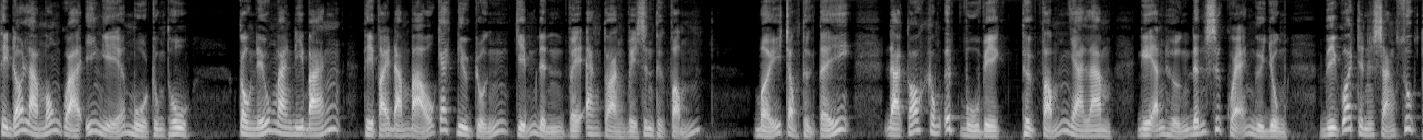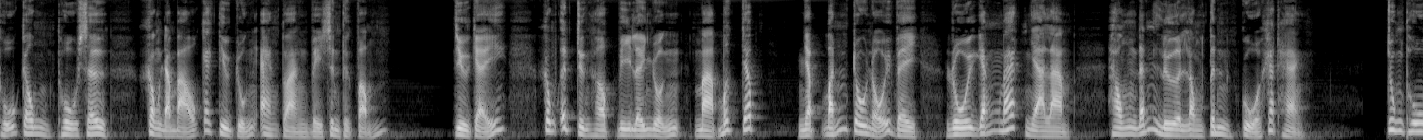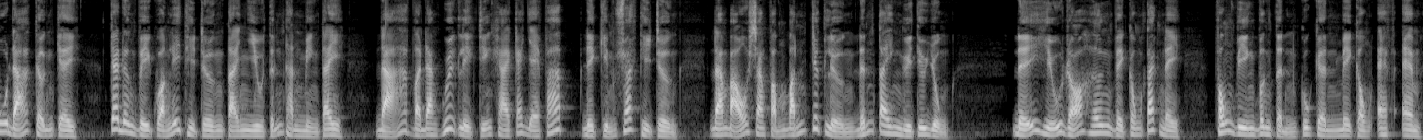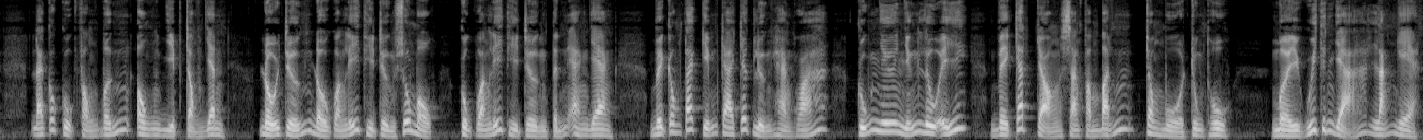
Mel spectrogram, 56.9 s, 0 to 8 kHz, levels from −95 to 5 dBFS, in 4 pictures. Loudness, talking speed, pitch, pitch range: -20 LUFS, 235 wpm, 120 Hz, 110-145 Hz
